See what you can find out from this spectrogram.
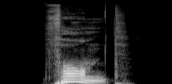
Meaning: inflection of formen: 1. first-person singular present indicative 2. second-person plural present indicative
- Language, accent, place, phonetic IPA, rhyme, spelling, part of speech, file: German, Germany, Berlin, [fɔʁmt], -ɔʁmt, formt, verb, De-formt.ogg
